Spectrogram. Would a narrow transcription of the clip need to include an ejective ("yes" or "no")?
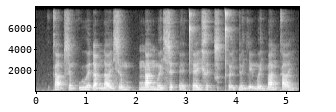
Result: no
